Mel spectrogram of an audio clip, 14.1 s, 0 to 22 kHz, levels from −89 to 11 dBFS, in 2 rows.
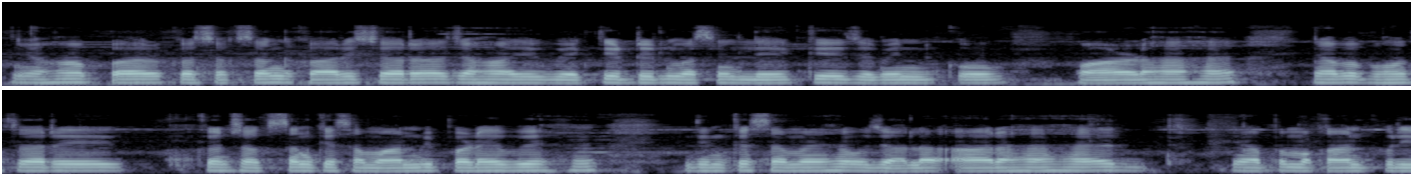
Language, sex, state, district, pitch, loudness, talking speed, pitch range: Hindi, male, Chhattisgarh, Bastar, 120 Hz, -23 LUFS, 170 wpm, 115-125 Hz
